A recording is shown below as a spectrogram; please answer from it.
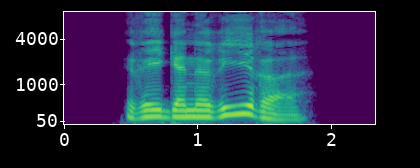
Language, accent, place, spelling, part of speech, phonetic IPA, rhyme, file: German, Germany, Berlin, regeneriere, verb, [ʁeɡəneˈʁiːʁə], -iːʁə, De-regeneriere.ogg
- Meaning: inflection of regenerieren: 1. first-person singular present 2. first/third-person singular subjunctive I 3. singular imperative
